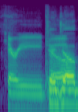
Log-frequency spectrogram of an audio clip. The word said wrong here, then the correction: Kari Jobe: And so, but then, excuse me, Kari Jobe. – Kari Jobe. I think it's a soft J.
